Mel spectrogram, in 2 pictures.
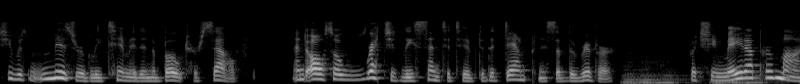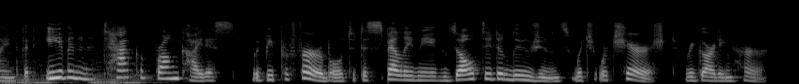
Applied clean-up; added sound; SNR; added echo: none; Bowed string instrument; 17 dB; none.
